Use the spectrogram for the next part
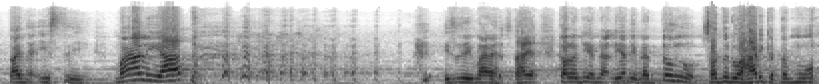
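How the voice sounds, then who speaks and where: A man's voice: high-pitched, big-room sound. A male pastor preaching a humorous sermon, joking and acting out little quoted exchanges. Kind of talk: humorous sermon to a women's gathering. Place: church hall.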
